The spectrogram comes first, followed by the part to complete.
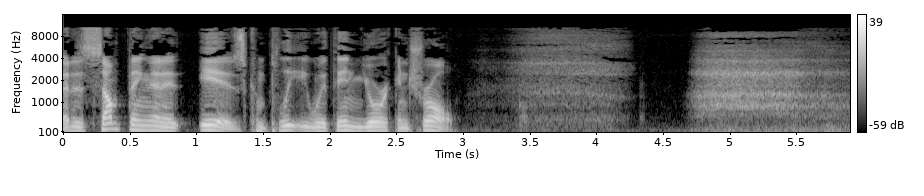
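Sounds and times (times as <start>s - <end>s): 
speech: 0.0s - 3.0s
deep breath in and out: 3.0s - 5.8s.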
